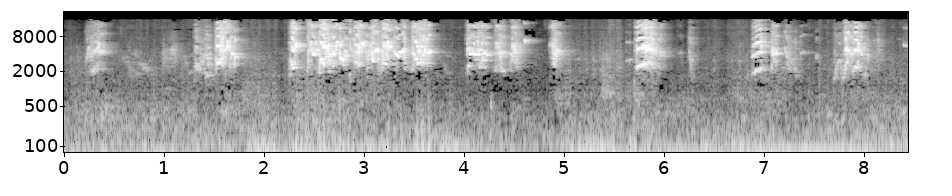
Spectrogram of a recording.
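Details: Lovebirds in an aviary, 7 April 2024: harsh high chirps and a sustained scratchy chattering burst, followed by regularly spaced shrill calls about once a second.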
